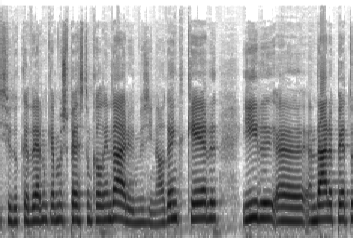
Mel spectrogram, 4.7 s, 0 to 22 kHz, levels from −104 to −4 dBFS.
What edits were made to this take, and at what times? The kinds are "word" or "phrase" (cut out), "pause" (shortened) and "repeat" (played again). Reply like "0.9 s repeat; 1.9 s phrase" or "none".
none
